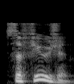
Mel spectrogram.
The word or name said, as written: suffusion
